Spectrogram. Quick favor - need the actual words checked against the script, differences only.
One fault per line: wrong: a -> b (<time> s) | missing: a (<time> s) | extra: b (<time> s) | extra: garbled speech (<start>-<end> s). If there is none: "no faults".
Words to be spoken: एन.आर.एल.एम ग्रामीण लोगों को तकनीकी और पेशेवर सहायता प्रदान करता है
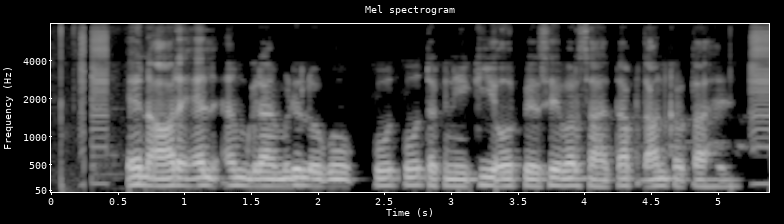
extra: को (2.6 s)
